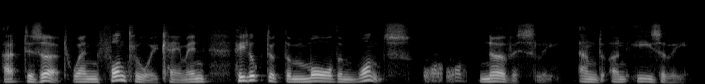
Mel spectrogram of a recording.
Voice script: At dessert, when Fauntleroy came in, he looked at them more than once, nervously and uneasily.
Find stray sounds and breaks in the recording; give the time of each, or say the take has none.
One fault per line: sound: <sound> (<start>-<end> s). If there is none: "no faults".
sound: laugh (4.2-4.7 s)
